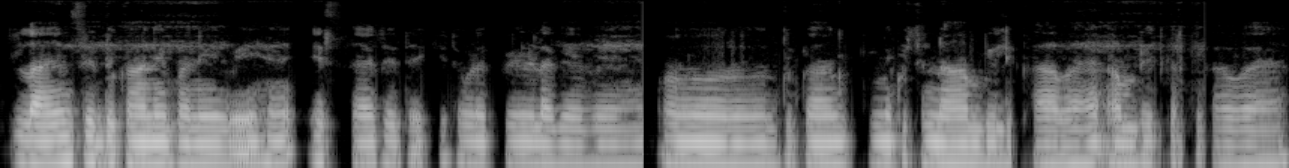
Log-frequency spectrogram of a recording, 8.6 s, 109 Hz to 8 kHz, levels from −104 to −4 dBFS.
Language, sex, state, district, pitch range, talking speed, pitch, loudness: Hindi, male, Uttar Pradesh, Etah, 100-105 Hz, 210 wpm, 105 Hz, -35 LUFS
